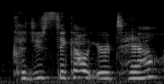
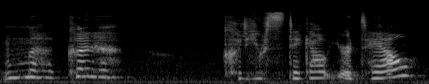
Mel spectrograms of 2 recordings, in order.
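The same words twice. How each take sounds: First: Softly whispered question. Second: Breathy hushed whisper, nervous. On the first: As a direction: hush it, almost a whisper. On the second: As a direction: whisper it so the monster barely hears. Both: A narrator's reading. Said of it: "I whispered".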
